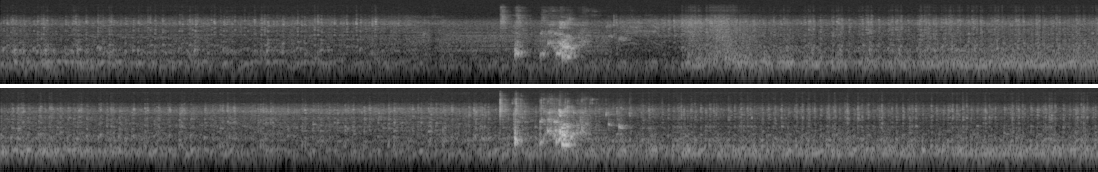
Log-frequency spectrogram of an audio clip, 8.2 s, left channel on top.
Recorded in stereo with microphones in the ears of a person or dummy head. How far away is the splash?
About 0.9 m.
